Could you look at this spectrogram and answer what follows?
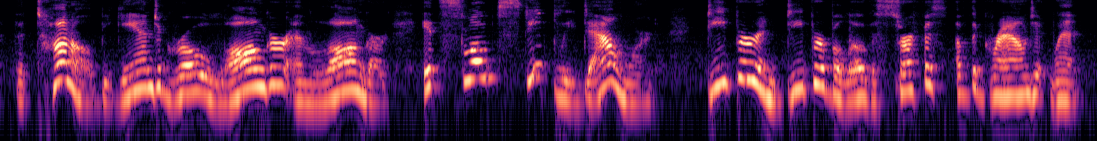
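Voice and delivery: plain reading voice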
